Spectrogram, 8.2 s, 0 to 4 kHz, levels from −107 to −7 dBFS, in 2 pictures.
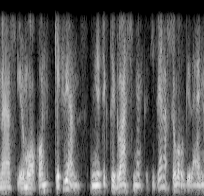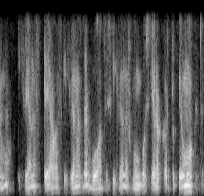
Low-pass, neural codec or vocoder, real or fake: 3.6 kHz; codec, 24 kHz, 3 kbps, HILCodec; fake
